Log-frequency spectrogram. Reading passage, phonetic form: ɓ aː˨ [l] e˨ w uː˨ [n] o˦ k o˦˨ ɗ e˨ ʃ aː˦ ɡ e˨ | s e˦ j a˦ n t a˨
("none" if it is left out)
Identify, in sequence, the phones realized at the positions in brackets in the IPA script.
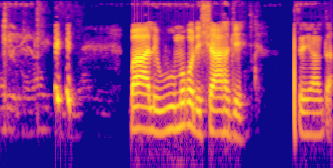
l, m

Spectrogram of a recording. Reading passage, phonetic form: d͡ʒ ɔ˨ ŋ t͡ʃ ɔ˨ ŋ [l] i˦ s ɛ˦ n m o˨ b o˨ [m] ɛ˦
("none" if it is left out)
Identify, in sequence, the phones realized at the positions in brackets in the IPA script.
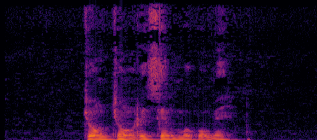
ɾ, m

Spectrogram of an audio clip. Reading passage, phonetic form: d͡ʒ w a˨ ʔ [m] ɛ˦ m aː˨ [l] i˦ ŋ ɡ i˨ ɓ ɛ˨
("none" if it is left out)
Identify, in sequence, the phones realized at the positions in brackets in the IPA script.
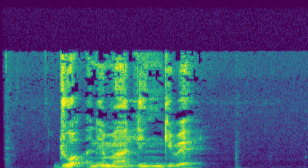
n, l

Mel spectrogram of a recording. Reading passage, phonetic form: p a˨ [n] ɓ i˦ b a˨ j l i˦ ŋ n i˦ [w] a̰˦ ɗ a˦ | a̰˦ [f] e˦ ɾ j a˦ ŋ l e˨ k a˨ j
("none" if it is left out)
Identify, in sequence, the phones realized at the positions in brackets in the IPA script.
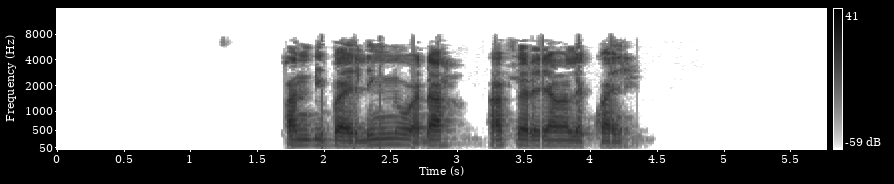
n, w, f

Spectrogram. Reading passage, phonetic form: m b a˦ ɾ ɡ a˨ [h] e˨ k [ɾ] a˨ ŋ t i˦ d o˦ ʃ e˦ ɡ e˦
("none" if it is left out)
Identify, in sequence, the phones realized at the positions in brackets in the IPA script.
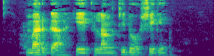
h, l

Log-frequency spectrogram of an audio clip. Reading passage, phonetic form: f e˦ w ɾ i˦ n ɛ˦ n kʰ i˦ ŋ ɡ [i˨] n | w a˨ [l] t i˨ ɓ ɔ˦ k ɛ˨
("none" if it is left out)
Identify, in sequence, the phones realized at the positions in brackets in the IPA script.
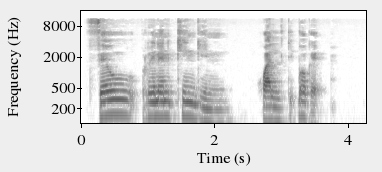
i˨, l

